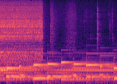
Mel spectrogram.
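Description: Air hissing into the chamber of a vacuum casting machine as its vacuum release valve is opened, a hiss of about a second that cuts off suddenly. Background music plays throughout.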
